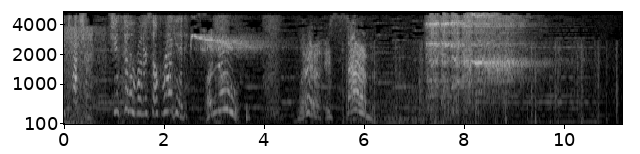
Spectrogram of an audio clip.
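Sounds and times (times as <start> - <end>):
speech: 1.0 - 3.8, 4.7 - 6.4, 7.2 - 8.0
shrill warbling witch's cackle sound effect: 7.2 - 9.4.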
